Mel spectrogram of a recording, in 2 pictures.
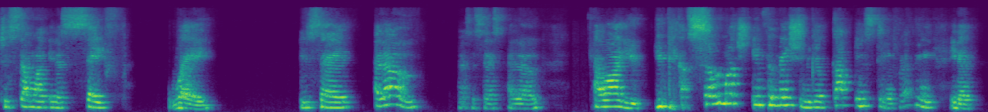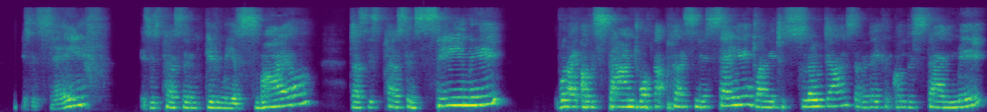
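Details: Adult woman, an actor and writer, who says she has a stammer and points it out while speaking; stuttering.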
